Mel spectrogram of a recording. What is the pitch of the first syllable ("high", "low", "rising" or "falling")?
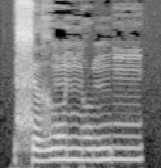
low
